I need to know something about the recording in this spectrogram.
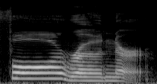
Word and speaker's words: foreigner: Foreigner, okay, but most people will reduce it and round the lips for an O as in door. Foreigner, foreigner.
